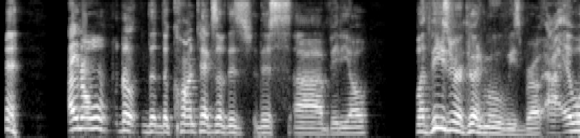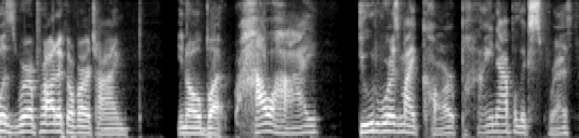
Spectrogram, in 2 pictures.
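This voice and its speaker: A young man with a raspy voice hosting a reaction video, talking in a laid-back, slangy, rambling way. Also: mid-range voice, lively intonation, slow. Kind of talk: casual reaction commentary.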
